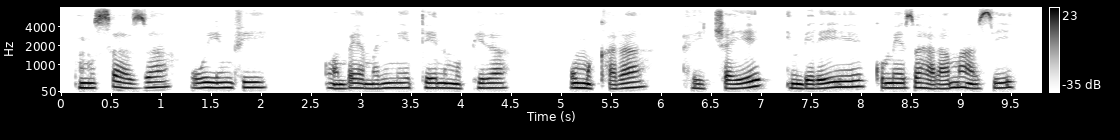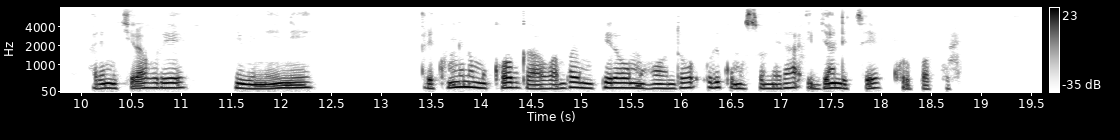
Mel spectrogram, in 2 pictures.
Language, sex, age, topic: Kinyarwanda, female, 36-49, health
